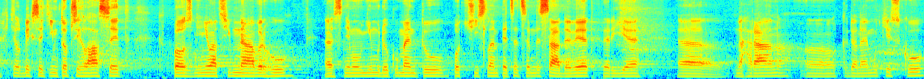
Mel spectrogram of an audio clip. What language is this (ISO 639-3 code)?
ces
